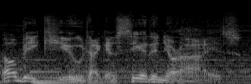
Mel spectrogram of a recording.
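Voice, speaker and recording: Gravelly, explosive noir police chief. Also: male voice, deep voice, huge pitch swings, normal speed, heavily acted. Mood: angry, sarcastic. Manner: barking, bullying, sarcastic. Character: gruff, hot-tempered police chief, animal in noir city. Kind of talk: film-noir video game acting. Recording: music under the voice.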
